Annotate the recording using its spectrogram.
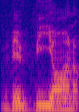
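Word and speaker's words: Vivillon: So I literally have it as hold the L to remind myself that there's you don't pronounce the L's in Vivian.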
